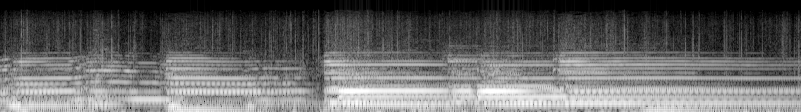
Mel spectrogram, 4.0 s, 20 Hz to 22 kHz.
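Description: Closing instrumental bars of a 1957 hillbilly string-band record, with plucked strings. A loud final chord comes in under two seconds in and rings on, fading toward the end.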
